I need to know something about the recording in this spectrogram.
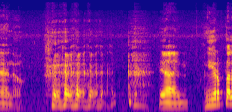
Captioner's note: laughs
